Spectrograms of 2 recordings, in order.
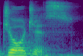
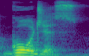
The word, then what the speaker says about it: gorgeous: it's bullet bullet bullet it isn't georgeous georgeous no gorgeous gorgeous gorgeous it isn't coupon Not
